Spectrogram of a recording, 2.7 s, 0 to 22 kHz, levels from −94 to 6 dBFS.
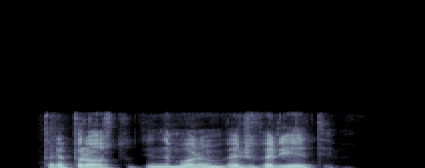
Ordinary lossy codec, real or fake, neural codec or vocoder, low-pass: none; real; none; 7.2 kHz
